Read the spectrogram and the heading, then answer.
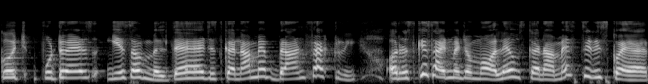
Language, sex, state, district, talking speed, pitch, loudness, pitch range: Hindi, female, Delhi, New Delhi, 220 wpm, 295 Hz, -14 LUFS, 255-325 Hz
